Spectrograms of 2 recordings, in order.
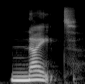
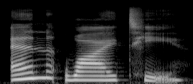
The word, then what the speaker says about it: knight: queue queue Word 178 knight Common mispronunciation k-night Correct pronunciation n y t The k n makes only an n sound and the g h is completely silent. One syllable only Example The knight in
